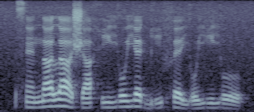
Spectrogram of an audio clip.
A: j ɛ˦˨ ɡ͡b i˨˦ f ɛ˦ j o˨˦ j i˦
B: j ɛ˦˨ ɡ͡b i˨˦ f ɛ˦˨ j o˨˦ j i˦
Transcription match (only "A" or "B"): B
